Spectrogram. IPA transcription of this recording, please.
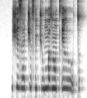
ʃ e z æ̤ t͡ʃ ə̤ s ə̃ t͡ʃ o̤ ŋ ɒ z ɔ̃ tʼ e l o̤ t

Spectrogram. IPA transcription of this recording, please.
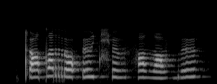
tʼ u dˤ u r ɔ ʔ ø t͡ɕʰ ø v h ɛ ðˤ ɛ v b ø

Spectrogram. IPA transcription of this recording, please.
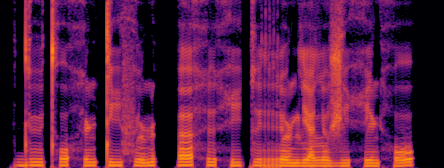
d̪ ʉ t̪ʰ o h ɨ ɳ t i f ʉ ɳ | ɐ h ɨ h i k ɨ r ɵ ɳ lʲ a l ɵ ʒ i h i ɳ h o

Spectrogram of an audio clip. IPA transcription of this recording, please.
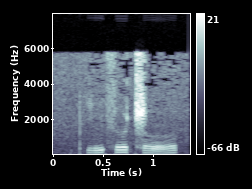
pʰ i˧˥ ŋ s ɹ̩˥ ʈ͡ʂ ɤ̰˨˩˦

